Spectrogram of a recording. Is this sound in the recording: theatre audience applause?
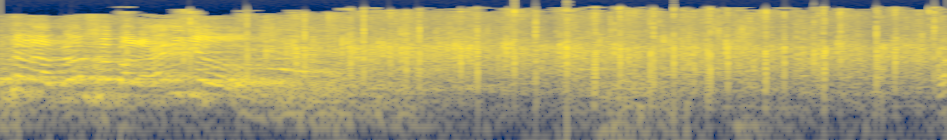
yes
